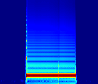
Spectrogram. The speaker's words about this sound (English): He lives in Syria. I hate these fucking international dial tones.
